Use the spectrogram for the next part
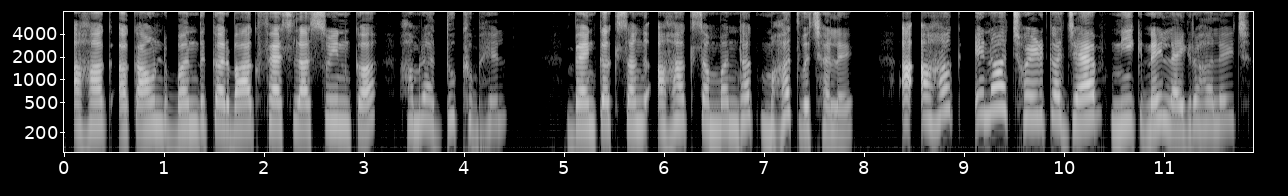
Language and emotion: Maithili, sad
